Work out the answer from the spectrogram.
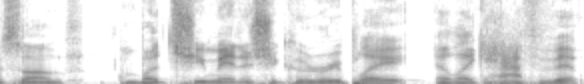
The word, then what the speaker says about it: charcuterie: She rocked out this charcuterie board for us for St.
